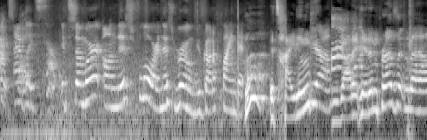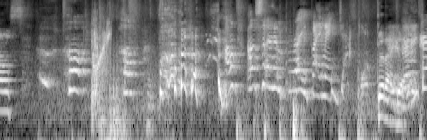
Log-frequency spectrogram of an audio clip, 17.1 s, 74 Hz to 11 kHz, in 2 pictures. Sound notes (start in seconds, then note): 5.4 gasps; 10.4 toy squelches; 11.7 laughs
